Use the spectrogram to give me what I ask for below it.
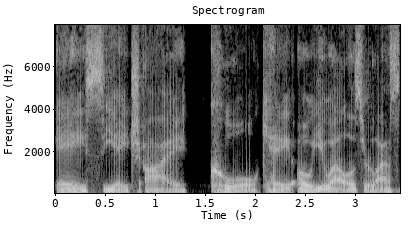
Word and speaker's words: Koul: It's spelled Scaachi. Cool. Koul is her last name.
